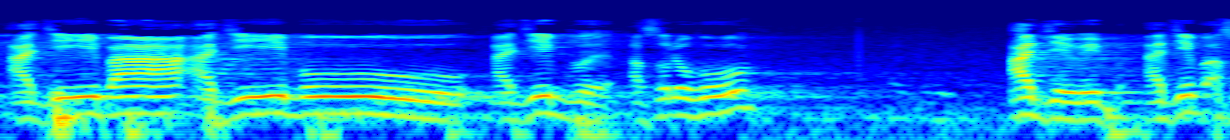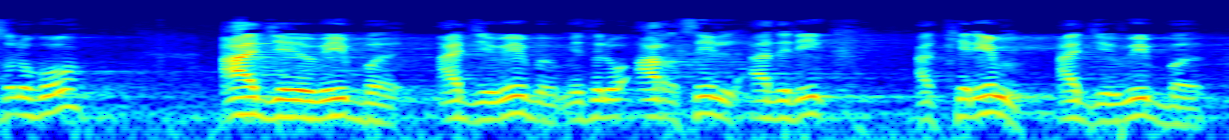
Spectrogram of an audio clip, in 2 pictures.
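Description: A man's voice: a little high, pushed and bright. A male teacher giving a grammar lesson, chanting word forms in a sing-song drill and often saying "yes" between steps. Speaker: teacher of Arabic morphology. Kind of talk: classroom lecture. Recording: dull lo-fi recording with long reverb.

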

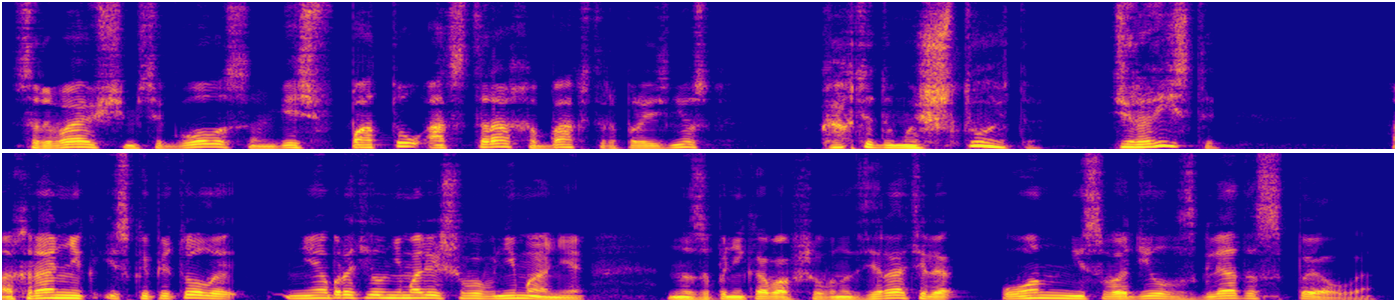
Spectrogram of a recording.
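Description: A man narrating a thriller audiobook in a steady, measured reading. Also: medium pitch, no room sound.

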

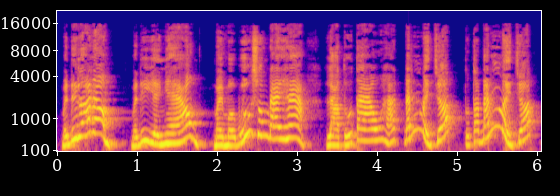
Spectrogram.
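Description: A woman voicing a menacing red-faced male water ghost with fangs, shouting threats. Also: high voice, big pitch swings, quick pace, voice pushed up. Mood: threatening.

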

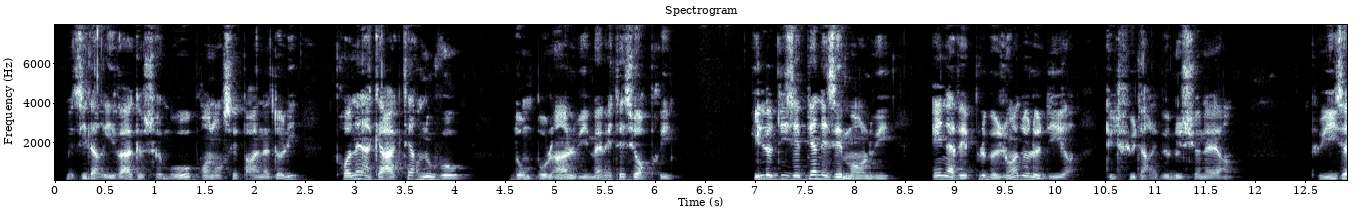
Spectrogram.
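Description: A man's voice: on the low side, a little mellow. A man narrating a novel as an audiobook, his voice lifting for the quoted dialogue.

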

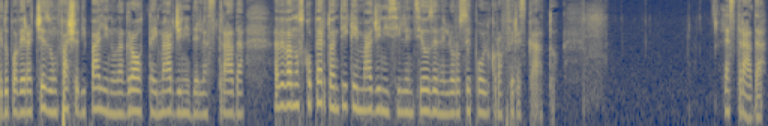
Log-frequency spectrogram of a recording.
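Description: Bright-voiced woman reading a novel. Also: medium pitch, dry recording. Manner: measured, expressive reading aloud. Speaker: reader. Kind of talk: audiobook narration of a novel.

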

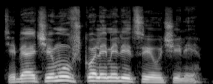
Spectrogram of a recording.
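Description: A man's voice: a little high, animated, quick pace, a little mellow, smooth, no echo, clean studio sound, lightly acted. A man voicing an irritable middle-aged police major with a curt, impatient manner. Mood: irritated.

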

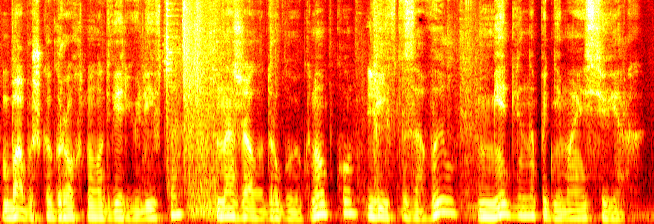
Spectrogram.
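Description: A man narrating a children's story in an even, storytelling manner. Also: lowish voice, measured pace, background noise. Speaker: audiobook narrator. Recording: guitar music behind.

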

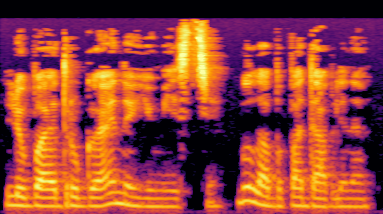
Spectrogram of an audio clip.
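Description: A woman with a very breathy voice reading the part of a sharp young man who teases and scolds his friend. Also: low voice, fairly quick. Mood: exasperated. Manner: teasing, exasperated.

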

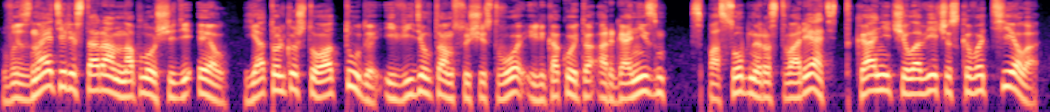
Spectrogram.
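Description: A man's voice: a little high, moderate pace, few pauses, darkish tone, no echo, studio quality, lightly acted. A man voicing a tense urgent doctor.

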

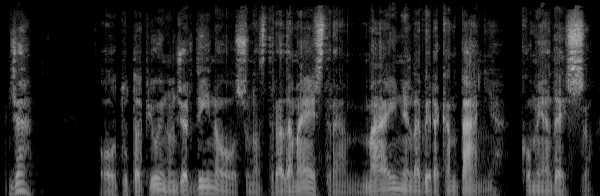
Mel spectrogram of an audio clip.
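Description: Guy reading as a stiff fussy young gentleman, mannered and a bit reproachful, husky voice, audiobook. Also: a bass voice, animated, moderate pace, full character voice.

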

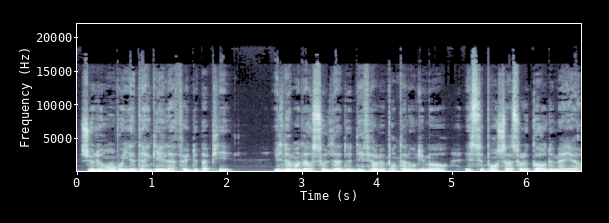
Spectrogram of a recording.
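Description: A man narrates a novel in a steady, measured reading. His voice is low and dark, mellow in tone. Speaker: audiobook narrator. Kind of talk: scripted narration.

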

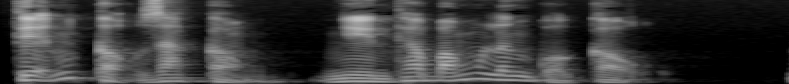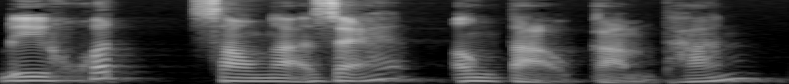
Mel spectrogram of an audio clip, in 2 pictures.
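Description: A man narrating a ghost story in an expressive, dramatic manner. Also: mid-range voice, a little slow.

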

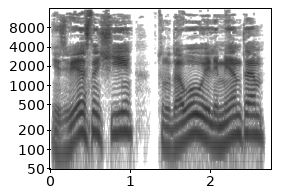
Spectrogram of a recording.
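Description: A man's voice: on the high side, expressive, normal speed, a bit bright, no echo, studio quality. A man putting on a cocky, crude young upstart. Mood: smug. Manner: cocky, mocking, aggrieved and insistent. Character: crude brash young man, newly made from a dog. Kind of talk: audiobook character reading.

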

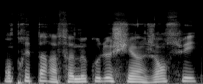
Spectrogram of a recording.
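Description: A man's voice: mid-range voice, moderate pace, a little mellow, dry recording, clean studio sound, voice pushed up, close to an everyday voice. A man voicing a brusque, cocky young working man who answers curtly in an audiobook reading. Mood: dismissive. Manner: curt, dismissive.

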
